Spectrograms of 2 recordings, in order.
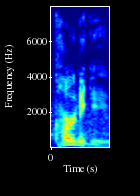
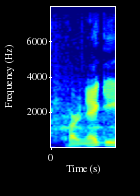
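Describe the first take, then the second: First: It is said the New York way. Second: It is said the Pittsburgh way. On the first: "Carnegie would be in New York" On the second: "Carnegie here in Pittsburgh"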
